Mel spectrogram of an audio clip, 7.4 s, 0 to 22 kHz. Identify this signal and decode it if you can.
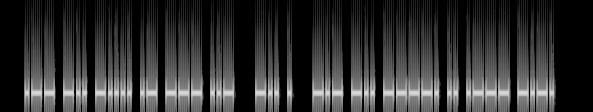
Morse code, heard as a keyed tone, about 30 wpm, 700 Hz. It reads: WD6AOU DE KD9IJC
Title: USA Callsign DE Callsign - 6 Characters - 30wpm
